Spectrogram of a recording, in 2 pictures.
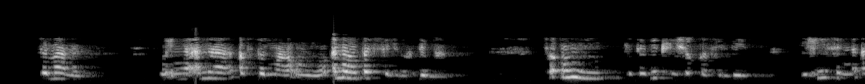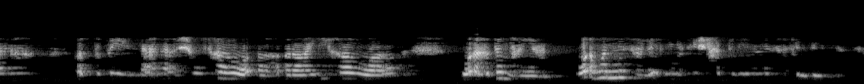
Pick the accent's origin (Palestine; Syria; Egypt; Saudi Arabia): Egypt; Upper Egypt; حضرتك يا شيخ احنا من الصعيد، حضرتك عارف ان في الصعيد مش بيورث البنات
